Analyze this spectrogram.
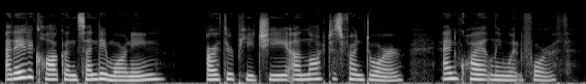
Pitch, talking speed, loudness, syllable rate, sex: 225 Hz, 165 wpm, -18 LUFS, 4.9 syllables/s, female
